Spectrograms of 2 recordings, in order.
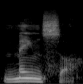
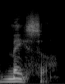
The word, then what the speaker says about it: mensa: But even in the 4th century, people were saying mesa. They're being lazy. They're being lazy.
